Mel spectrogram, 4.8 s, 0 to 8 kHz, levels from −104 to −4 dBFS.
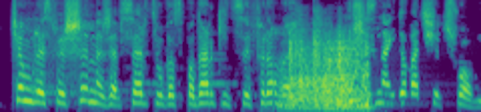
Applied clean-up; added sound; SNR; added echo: classical method spectral subtraction.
